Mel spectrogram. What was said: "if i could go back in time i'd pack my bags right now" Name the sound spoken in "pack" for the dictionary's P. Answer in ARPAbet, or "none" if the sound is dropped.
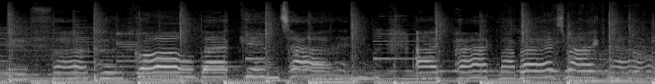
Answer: P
